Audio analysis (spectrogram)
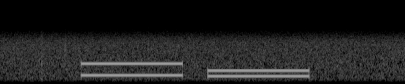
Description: Aircraft SELCAL, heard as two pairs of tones, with radio static. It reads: DM-CH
